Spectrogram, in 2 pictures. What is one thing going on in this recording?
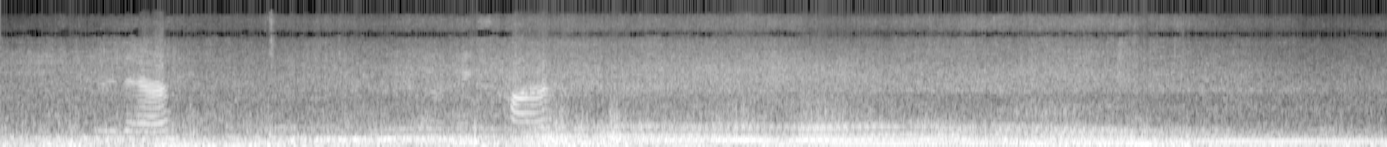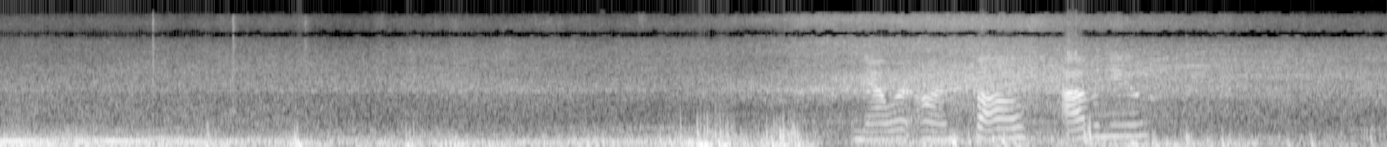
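Cars drive past on a wet road, tyres hissing.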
